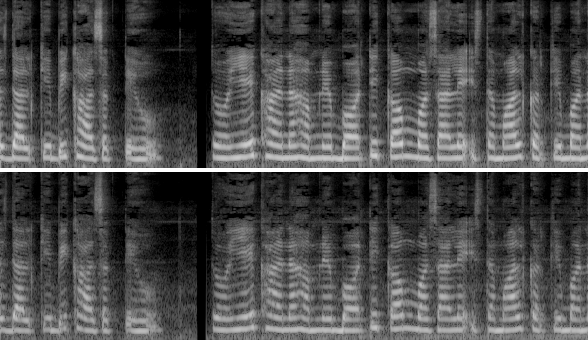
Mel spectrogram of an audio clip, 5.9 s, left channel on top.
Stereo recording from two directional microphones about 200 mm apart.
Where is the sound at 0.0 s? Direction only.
30° left (ahead or behind).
